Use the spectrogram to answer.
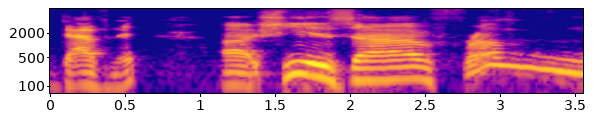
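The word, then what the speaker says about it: Damhnait: I know it looks like it should be pronounced Damn Nate, but it's Davnet.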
